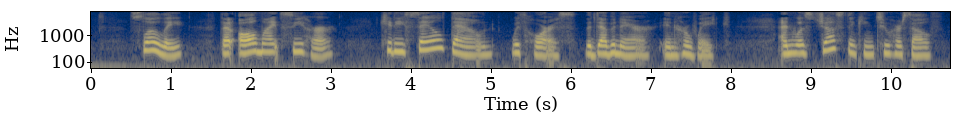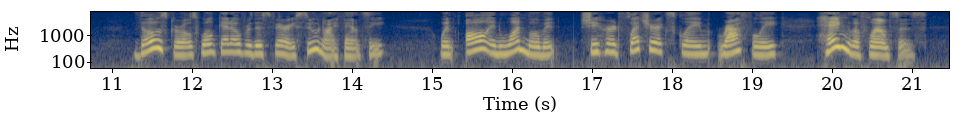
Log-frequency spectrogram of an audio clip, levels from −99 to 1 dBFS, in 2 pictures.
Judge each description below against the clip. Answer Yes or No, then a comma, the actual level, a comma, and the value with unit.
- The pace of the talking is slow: Yes, slow, 125 wpm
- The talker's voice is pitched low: No, high, 215 Hz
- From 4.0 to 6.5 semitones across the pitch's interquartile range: Yes, average, 4.6 semitones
